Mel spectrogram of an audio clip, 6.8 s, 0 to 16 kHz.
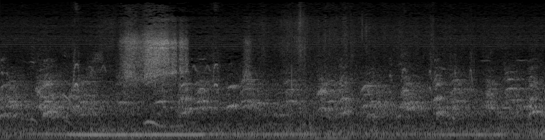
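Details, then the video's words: Barking from four dogs kept outside all day: choppy, irregular barks layered together, with a brief hissing burst near the two-second mark and a constant low drone underneath. "4 Dogs Barking Allday"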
